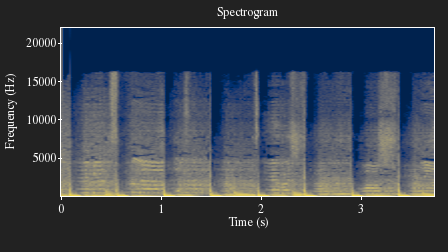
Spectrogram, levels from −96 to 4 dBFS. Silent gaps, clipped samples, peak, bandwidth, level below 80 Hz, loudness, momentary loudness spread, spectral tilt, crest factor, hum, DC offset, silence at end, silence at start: none; under 0.1%; 0 dBFS; 16 kHz; -12 dBFS; -13 LUFS; 2 LU; -6.5 dB/octave; 10 dB; none; under 0.1%; 0 s; 0 s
